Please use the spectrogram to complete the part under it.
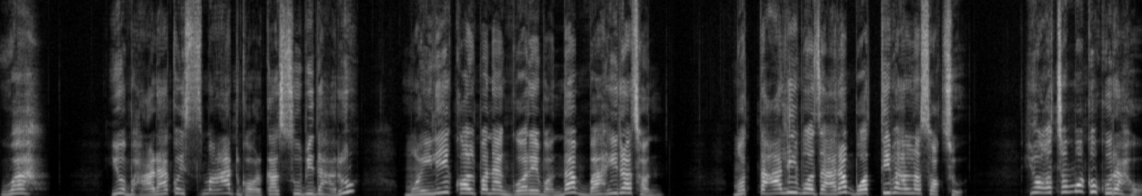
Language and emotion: Nepali, surprised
